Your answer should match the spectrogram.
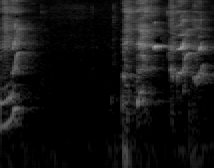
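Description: A young child's voice making short, high-pitched silly vocal noises about a second in, after a brief pause.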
